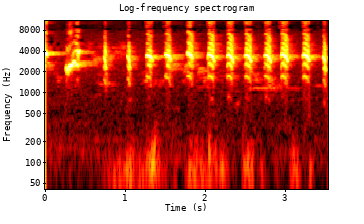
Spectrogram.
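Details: White-rumped shama song rich in varied phrases, used to train young birds to sing quickly: a rising whistled slur, then a fast series of about eleven short, clipped high notes, four per second, over faint low rumble.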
